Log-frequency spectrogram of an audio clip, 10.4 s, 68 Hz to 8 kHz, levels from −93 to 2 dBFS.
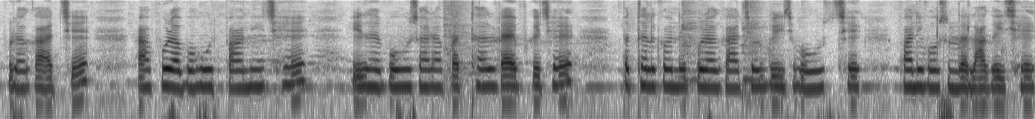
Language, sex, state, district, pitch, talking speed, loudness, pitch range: Maithili, female, Bihar, Samastipur, 245 Hz, 150 wpm, -18 LUFS, 235-250 Hz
